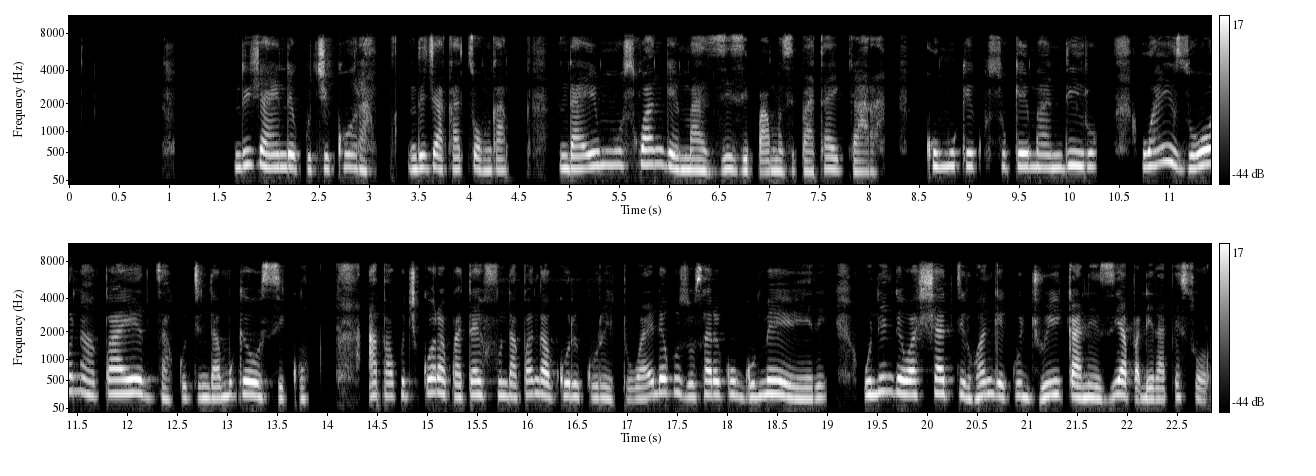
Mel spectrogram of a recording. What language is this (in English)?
Ndau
